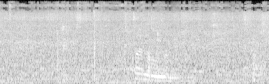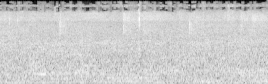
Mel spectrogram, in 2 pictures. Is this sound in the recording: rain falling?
yes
